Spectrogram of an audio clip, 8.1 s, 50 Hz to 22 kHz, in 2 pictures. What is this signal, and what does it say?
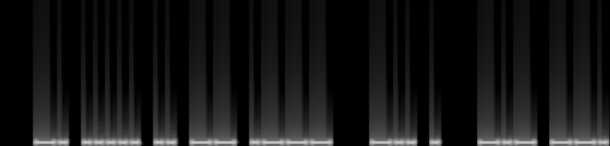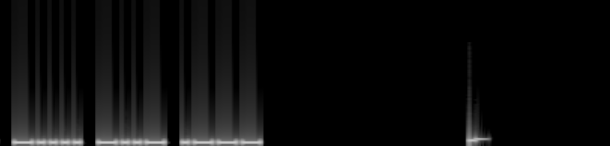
Morse code, heard as a keyed tone, about 30 wpm, 700 Hz. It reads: N5IMJ DE KG6XJ
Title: USA Callsign DE Callsign - 5 Characters - 30wpm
